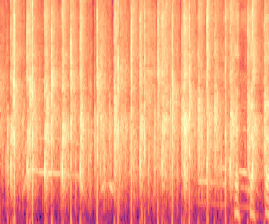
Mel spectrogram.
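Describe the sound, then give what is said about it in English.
Audience applause live at Paco's Place welcoming a guest: a dense, steady wash of many overlapping hand claps lasting the whole stretch, loud and continuous, with a few voices and whoops rising briefly over it. “Ladies and gentlemen, big round of applause live at Paco's Place”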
